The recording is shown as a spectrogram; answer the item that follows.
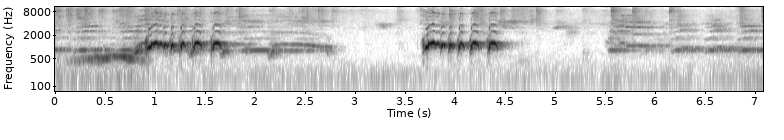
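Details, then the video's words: Local Indonesian zebra dove singing in the style called ngalun with a round 'kung' ending, used as a lure to get other doves calling: rapid rolling trilled bursts at about 1 and 3.7 seconds, with soft lower coos before and after. "Suara NGALUN Kung Bulat - Perkutut lokal gacor Pancingan"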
